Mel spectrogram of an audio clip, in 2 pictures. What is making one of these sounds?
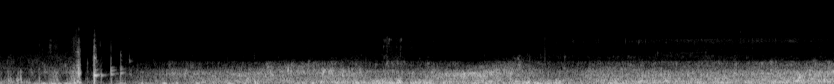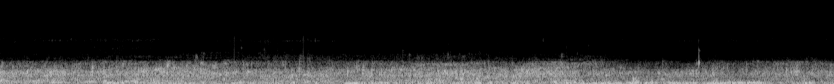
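Water bubbles and rushes, heard muffled from underwater.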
